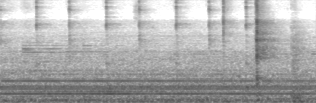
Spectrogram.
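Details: Crisp, even clicks about three a second over a faint hum: hazard flasher relay ticking normally on a DIY Tesla-motor electric kit car, some lights hooked up.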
